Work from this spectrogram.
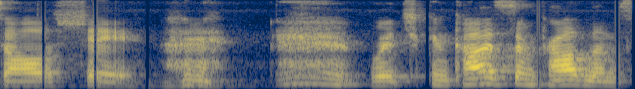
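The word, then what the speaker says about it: সে: amit it's you see it's an s but in bengali it's pronounced it's pronounced shay except for you know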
